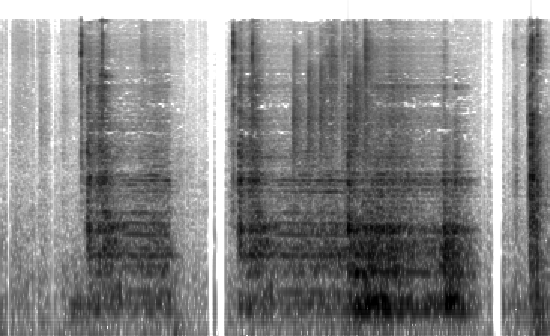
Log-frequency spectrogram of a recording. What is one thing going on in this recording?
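An electric machine hums and whirs.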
